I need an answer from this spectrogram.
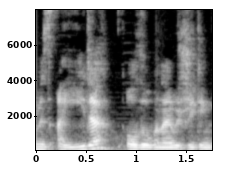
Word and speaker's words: Aida: Her name is Aida, although when I was reading the books, I pronounced it Ada because...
